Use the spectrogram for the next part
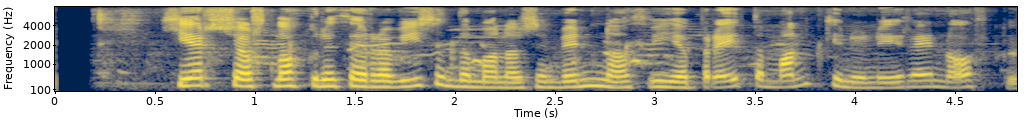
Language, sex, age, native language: Icelandic, female, 30-39, Icelandic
